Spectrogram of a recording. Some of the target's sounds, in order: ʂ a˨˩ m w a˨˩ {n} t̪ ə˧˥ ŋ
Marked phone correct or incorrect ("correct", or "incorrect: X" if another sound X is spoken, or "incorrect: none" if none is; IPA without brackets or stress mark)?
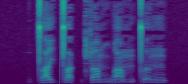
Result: incorrect: m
